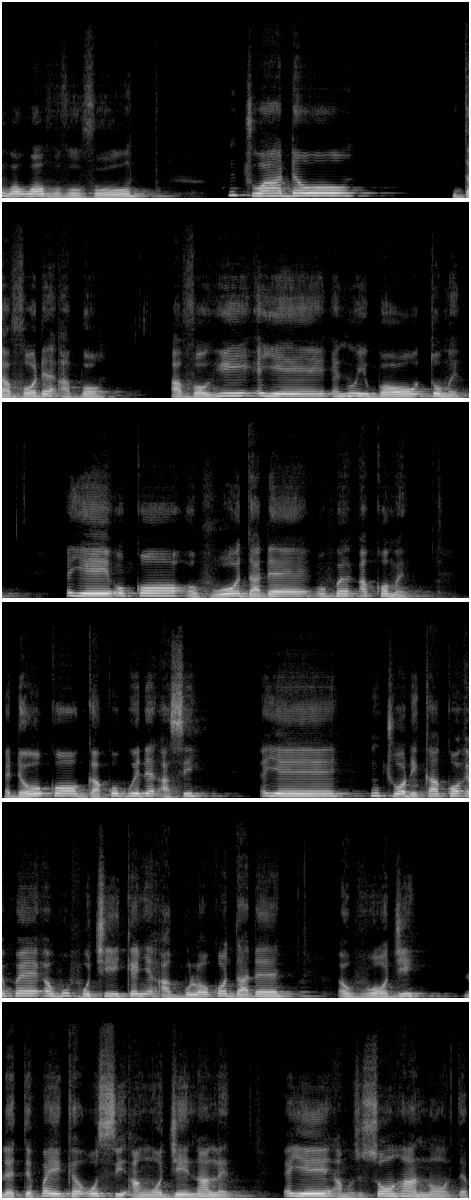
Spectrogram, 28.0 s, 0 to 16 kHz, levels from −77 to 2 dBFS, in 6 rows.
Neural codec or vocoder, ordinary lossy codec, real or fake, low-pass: autoencoder, 48 kHz, 32 numbers a frame, DAC-VAE, trained on Japanese speech; MP3, 96 kbps; fake; 14.4 kHz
